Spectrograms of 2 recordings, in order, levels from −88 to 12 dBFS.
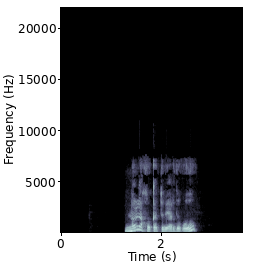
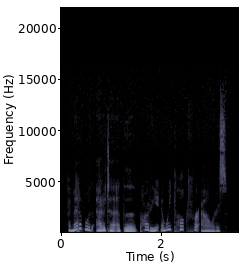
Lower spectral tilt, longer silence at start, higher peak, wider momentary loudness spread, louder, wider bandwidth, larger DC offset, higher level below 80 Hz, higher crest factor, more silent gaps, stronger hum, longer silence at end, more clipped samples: about the same, -7 dB/octave vs -6 dB/octave; first, 1.3 s vs 0.15 s; first, 0 dBFS vs -22 dBFS; about the same, 7 LU vs 8 LU; first, -13 LUFS vs -39 LUFS; second, 7.6 kHz vs 16 kHz; neither; first, -54 dBFS vs -64 dBFS; about the same, 16 dB vs 16 dB; neither; neither; first, 0.9 s vs 0.25 s; neither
